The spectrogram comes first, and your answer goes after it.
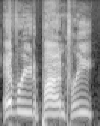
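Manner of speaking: high, loud imitation of the TV naturalist; lightly mocking skit voice; Euell Gibbons skit. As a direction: ham up the old pine tree ad voice. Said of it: "that was a Saturday Night skit".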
